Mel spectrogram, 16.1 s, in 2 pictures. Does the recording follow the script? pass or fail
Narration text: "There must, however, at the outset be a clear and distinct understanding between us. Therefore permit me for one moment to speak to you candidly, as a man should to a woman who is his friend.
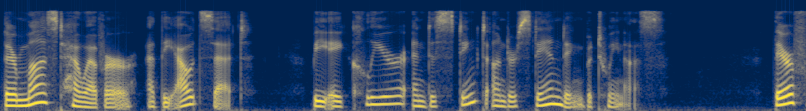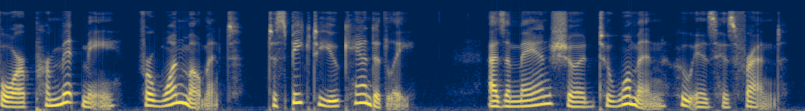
fail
